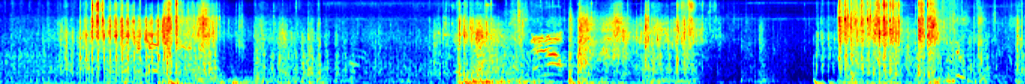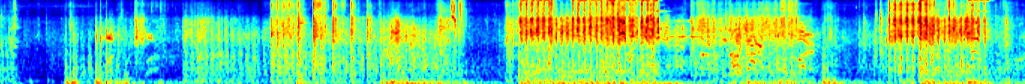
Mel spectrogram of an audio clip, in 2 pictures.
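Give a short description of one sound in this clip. Automatic rifle fire bursts out in a video game.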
